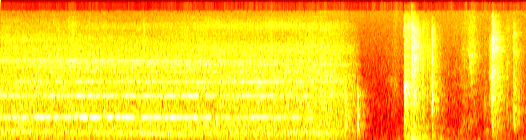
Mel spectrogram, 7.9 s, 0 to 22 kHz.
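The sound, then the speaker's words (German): An S1 S-Bahn commuter train toward Freising hums and rumbles steadily with a sustained tonal whine, then the noise cuts out abruptly and a few sharp clunks and bangs follow, like doors or latches. “Also ab in die S1 und raus nach Freising zum Campus Weihenstephan.”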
